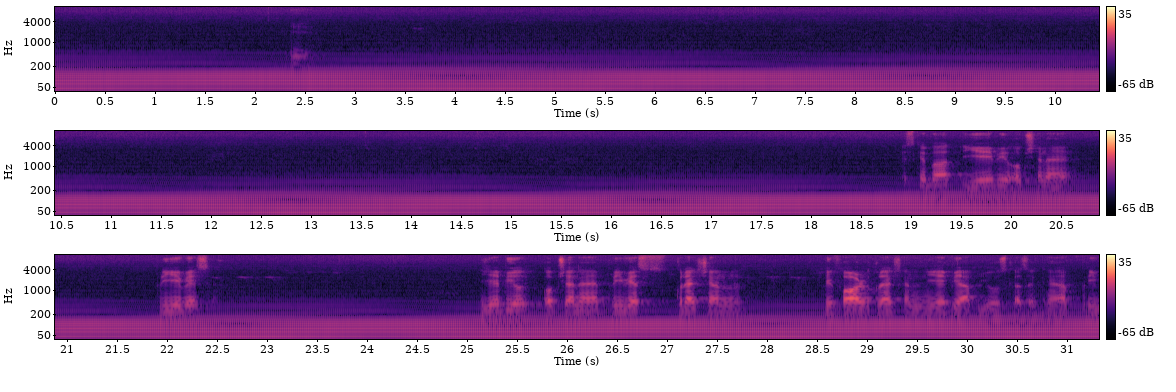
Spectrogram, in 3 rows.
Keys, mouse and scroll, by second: 0.0-1.7 drag, 6.1 click, 18.2 click, 18.2 click, 23.1 click.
